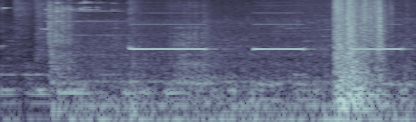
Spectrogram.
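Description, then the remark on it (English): A milk delivery truck reverses over engine rumble, sounding three long, steady high-pitched beeps, and a loud, harsh crash as it hits a building breaks in just before the last beep. No one speaks. “You crashed into the building.”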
